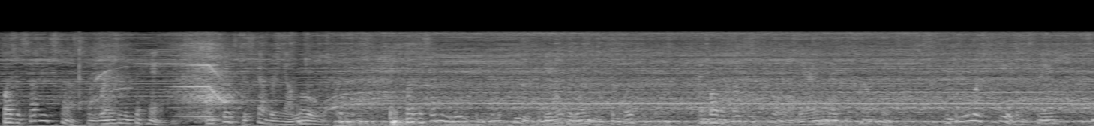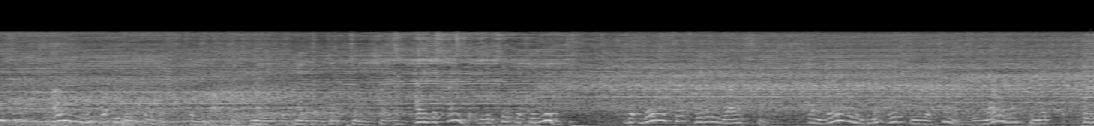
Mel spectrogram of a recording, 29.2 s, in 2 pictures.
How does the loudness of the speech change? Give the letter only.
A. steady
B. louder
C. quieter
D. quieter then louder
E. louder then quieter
A.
